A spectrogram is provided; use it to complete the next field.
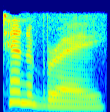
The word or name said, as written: Tenebrae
